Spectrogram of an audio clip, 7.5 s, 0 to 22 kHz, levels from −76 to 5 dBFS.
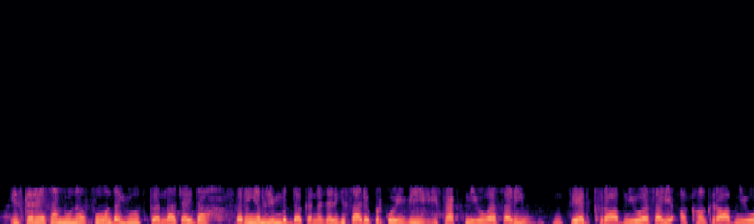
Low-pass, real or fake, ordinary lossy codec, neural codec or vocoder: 3.6 kHz; fake; none; codec, 16 kHz, 8 kbps, FreqCodec, smaller model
